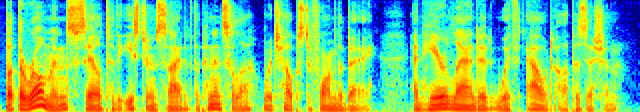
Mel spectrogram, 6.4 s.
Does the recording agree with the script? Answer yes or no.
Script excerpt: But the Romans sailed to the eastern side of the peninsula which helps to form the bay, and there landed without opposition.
no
